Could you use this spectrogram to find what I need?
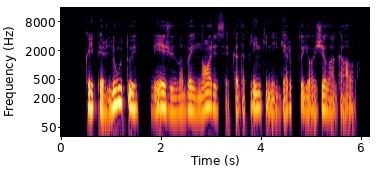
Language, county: Lithuanian, Klaipėda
